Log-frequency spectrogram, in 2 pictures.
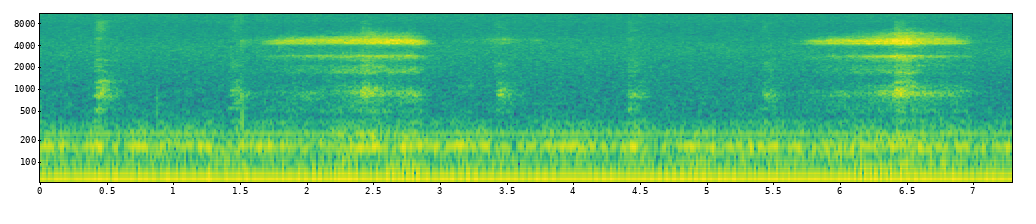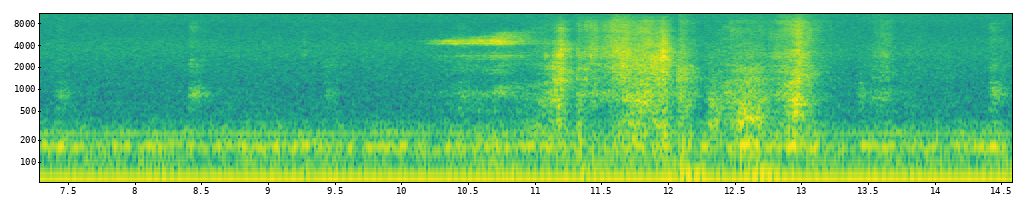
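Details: A female dog asleep in her bed at bedtime snores like a human: slow, whistly nasal breaths roughly every four seconds, then a louder, rougher snorting burst toward the end, in a quiet indoor room.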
